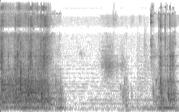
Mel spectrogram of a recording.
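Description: Sewing machine running in short close bursts while back stitching a fabric scrunchie, whirring for about a second, pausing briefly, then starting again.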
